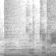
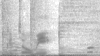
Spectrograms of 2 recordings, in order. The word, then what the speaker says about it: Kotomi: so i'm kind of trying to do the japanese pronunciation such as like nagisa instead of nagisa kotomi instead of kotomi our shoulders touch as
